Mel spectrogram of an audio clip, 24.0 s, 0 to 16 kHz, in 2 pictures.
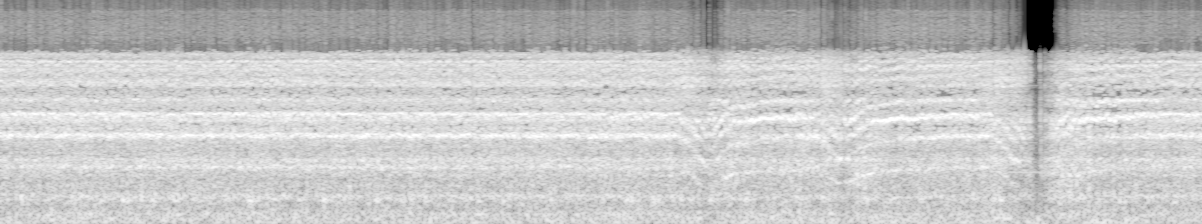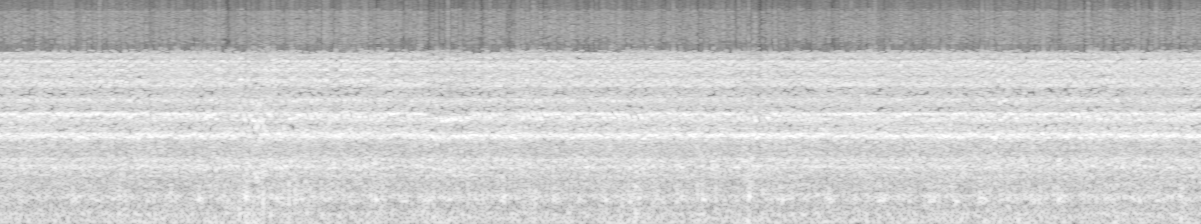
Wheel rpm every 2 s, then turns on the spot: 240, 230, 230, 190, 180, 160, 240, 240, 230, 230, 230, 240.
none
